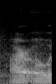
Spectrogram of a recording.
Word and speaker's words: gyro: A euro is money, but a gyro, I think it is, or I don't know how it's pronounced. It's Gyro.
